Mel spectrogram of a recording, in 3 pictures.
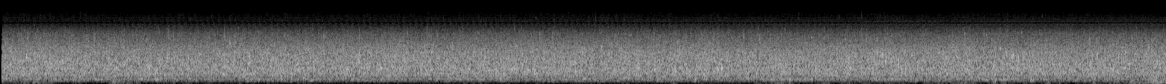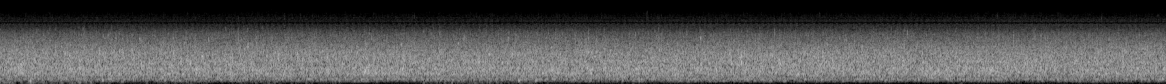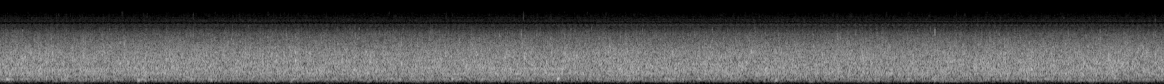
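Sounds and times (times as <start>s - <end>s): river water rushing over rocks: 0.0s - 34.9s.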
